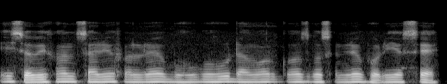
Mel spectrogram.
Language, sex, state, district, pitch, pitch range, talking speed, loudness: Assamese, male, Assam, Kamrup Metropolitan, 115 Hz, 110-120 Hz, 135 wpm, -17 LUFS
